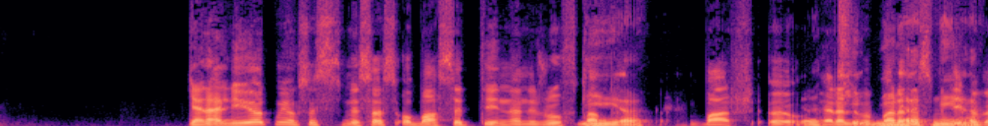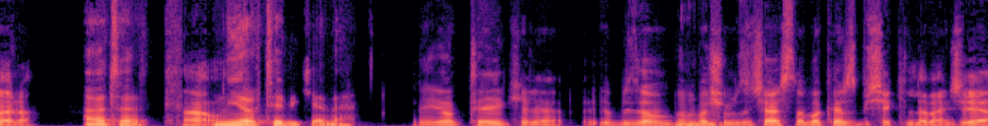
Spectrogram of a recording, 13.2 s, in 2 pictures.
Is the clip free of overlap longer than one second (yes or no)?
no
